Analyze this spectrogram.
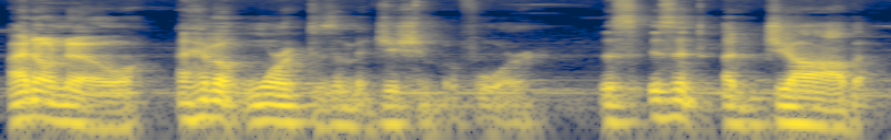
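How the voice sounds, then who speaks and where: A man's voice: low voice, animated, normal speed, fairly bright tone, faint music behind. A man reading a reluctant, self-deprecating young male magician recruit from a visual novel, dry and downbeat. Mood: doubtful.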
